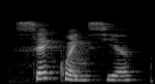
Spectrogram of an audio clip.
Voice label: "sequencia", Portuguese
